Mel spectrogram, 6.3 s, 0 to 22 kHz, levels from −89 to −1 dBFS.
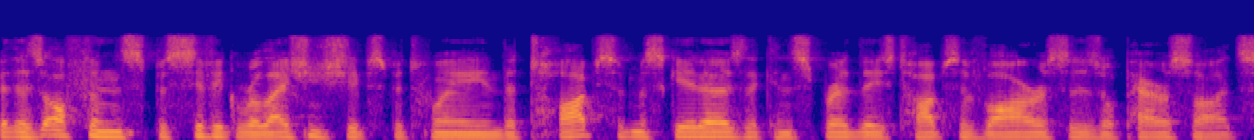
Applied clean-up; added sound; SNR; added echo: none; none; none; none.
